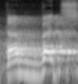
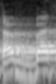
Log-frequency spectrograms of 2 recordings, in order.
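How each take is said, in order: First: The final t ends in a very strong burst. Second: The final t is held with no release. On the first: "Itu kuat sangat. Kuat sangat. Itu melampaui dah" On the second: "Kalau kita tetap ataupun kita lekatkan tabbat, dia tak ada hamas"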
